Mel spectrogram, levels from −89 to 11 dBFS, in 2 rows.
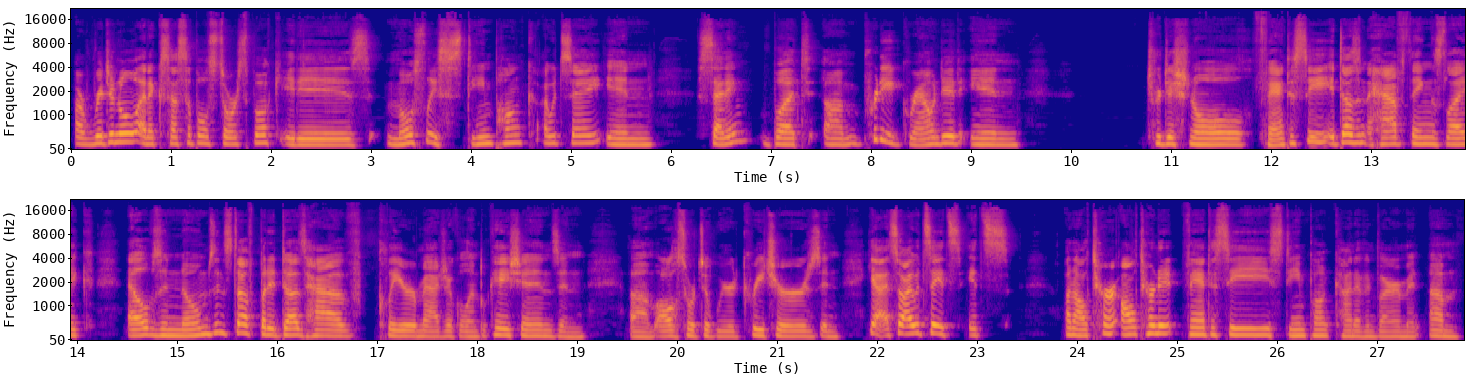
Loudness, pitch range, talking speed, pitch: -17 LUFS, 160-205 Hz, 135 wpm, 175 Hz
